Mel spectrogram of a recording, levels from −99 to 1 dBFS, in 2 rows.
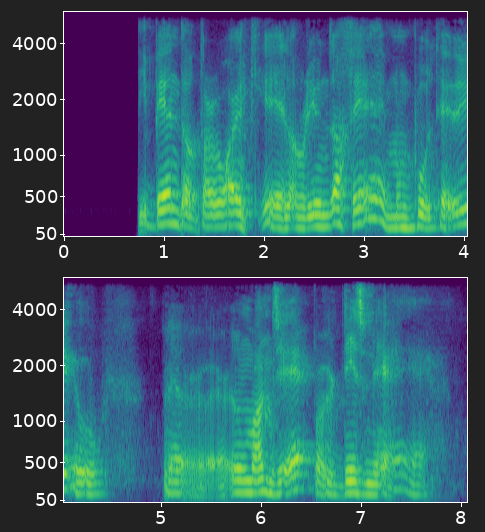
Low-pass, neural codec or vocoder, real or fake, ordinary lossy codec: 5.4 kHz; codec, 24 kHz, 0.9 kbps, WavTokenizer, small release; fake; none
